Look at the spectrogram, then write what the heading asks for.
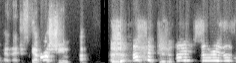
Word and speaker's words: Shima: But the first couple of times when I went by Shima, they were starting to pronounce it Shima. So Shimmer.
